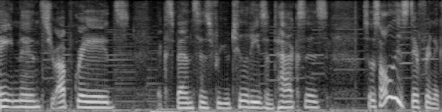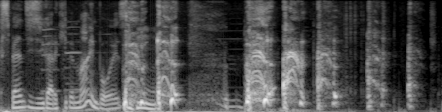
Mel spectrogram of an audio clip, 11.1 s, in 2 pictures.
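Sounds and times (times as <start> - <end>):
speech: 0.0 - 10.4
person coughing after choking on water: 7.1 - 10.8.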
